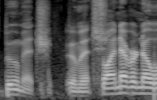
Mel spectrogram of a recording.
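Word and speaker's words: Boombl4: You know, because apparently a Boom BL4 is Boomich.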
